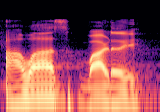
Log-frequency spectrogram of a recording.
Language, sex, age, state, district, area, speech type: Goan Konkani, male, 18-30, Goa, Salcete, rural, read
